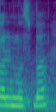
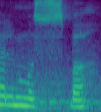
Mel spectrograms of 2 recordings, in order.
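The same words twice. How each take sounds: First: The name is said fast and run together. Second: The name is said slowly and carefully. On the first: This is how people say it in fast speech. "वो स्पीड में करते हैं तो" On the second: This is the correct pronunciation. "सही प्रोनाउंस"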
